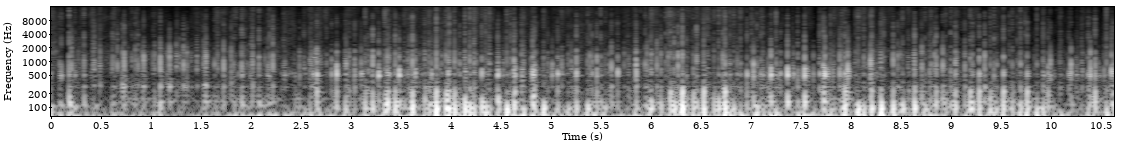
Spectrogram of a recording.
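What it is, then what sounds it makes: Padded leather chair seat. Fingertips of both hands tap quickly across the padded, stuffed white leather (or faux leather) seat cushion of a chair and its rounded edge. The result is a dense, continuous patter of soft, dull thumps, heavy in the low end with almost no ring.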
